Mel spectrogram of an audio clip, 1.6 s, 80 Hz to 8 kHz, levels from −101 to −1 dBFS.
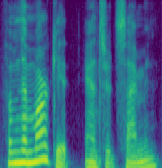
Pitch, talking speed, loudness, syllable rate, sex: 140 Hz, 185 wpm, -18 LUFS, 6.2 syllables/s, male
